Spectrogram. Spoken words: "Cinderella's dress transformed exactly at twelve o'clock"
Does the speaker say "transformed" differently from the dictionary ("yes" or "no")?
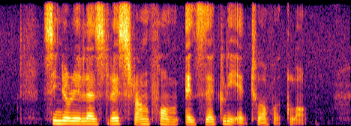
yes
